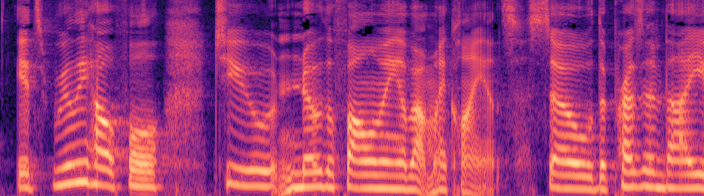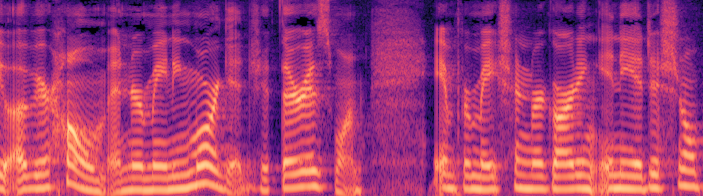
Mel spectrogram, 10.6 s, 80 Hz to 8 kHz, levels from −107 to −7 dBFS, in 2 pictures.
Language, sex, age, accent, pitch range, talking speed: English, female, 20-39, American, 185-235 Hz, 160 wpm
